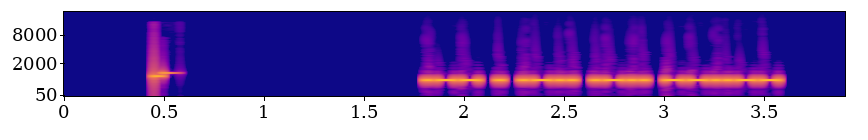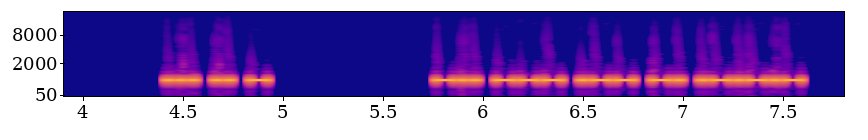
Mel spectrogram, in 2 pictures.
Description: Morse code, heard as a keyed tone, about 40 wpm, 700 Hz. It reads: WELL, SIT DOWN.
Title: 4x Word-Spacing - Sentences from Top 500 Words - 40wpm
